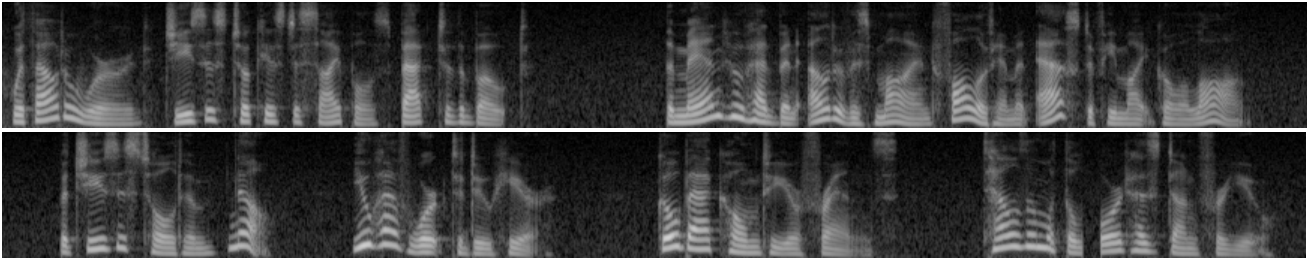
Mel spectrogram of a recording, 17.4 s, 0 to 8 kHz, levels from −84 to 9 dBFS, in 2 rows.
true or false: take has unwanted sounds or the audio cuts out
true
